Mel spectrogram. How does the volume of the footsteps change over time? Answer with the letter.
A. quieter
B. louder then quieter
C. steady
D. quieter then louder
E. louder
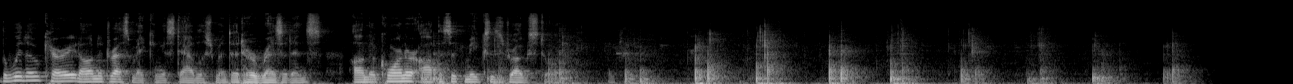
B.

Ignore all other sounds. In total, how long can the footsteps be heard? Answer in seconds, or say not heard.
8 s.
